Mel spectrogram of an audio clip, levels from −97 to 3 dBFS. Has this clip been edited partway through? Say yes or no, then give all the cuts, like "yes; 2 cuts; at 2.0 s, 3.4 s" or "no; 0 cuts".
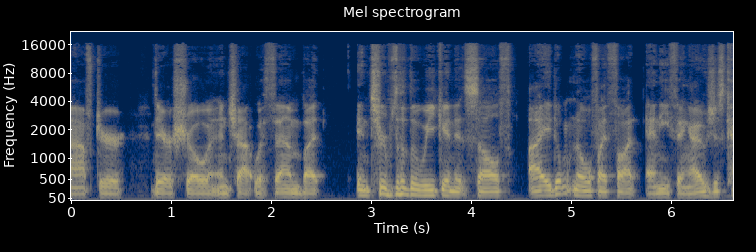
no; 0 cuts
